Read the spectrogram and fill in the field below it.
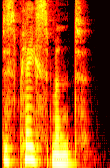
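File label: "displacement", British English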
